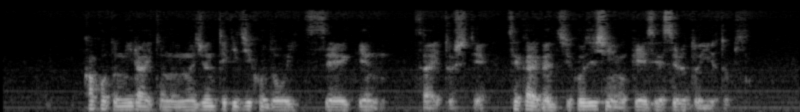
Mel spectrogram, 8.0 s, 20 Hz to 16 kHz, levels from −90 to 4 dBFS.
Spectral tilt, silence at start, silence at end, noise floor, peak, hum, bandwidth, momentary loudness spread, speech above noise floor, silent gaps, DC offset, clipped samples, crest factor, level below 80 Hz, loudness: -6 dB/octave; 0.85 s; 0.7 s; -64 dBFS; -12 dBFS; none; 11.5 kHz; 10 LU; 34 dB; none; under 0.1%; under 0.1%; 18 dB; -58 dBFS; -30 LUFS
